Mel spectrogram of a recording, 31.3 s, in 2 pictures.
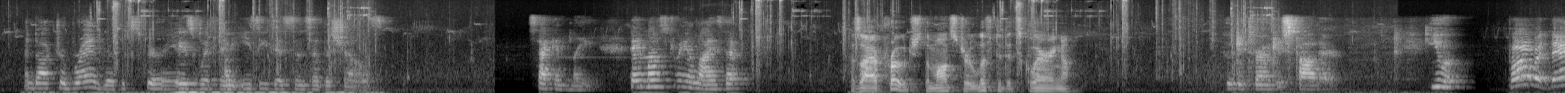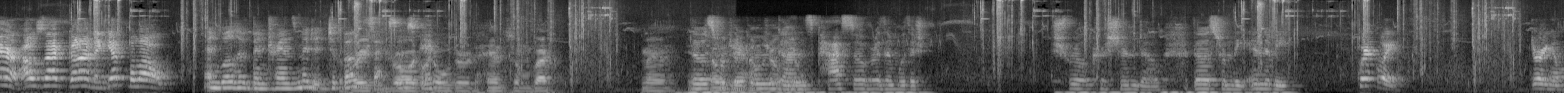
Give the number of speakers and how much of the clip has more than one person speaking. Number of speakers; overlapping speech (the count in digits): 8, about 10%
